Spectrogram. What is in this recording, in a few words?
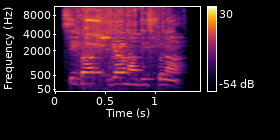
robot human female greetings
